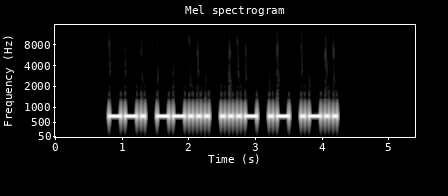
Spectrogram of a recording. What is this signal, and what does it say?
Morse code, heard as a keyed tone, about 20 wpm, 700 Hz. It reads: G7VAL
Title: DXCC-100 Call Signs - 5 Characters - Repeated 2x - 20wpm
